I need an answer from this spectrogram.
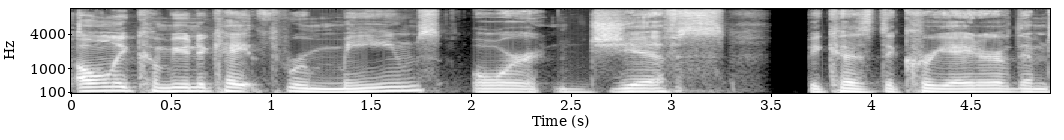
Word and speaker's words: GIF: The creator says GIFs, but they're spelled like GIFs, GIFs. like because it's GIF. So everybody gets mad when you say GIFs, but the guy that created them called them GIFs, like a J, but it's spelled with a G.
